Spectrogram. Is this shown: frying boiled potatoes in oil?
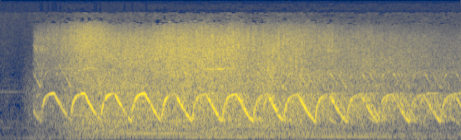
no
